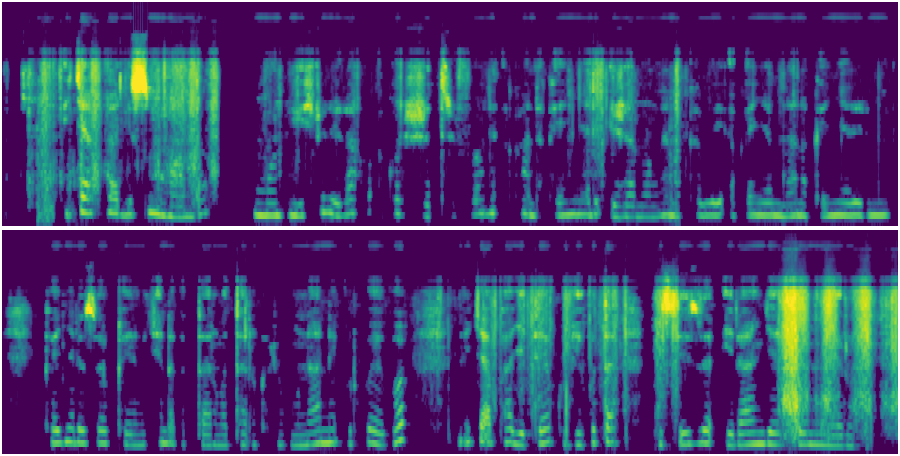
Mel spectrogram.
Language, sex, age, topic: Kinyarwanda, female, 25-35, finance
